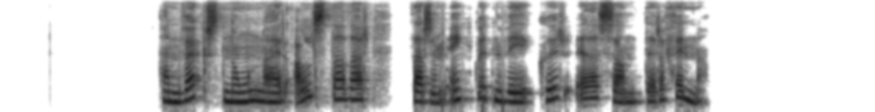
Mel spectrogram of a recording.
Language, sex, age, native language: Icelandic, female, 30-39, Icelandic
